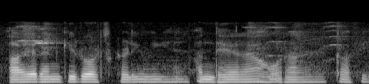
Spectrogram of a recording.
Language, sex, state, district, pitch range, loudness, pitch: Hindi, male, Chhattisgarh, Bilaspur, 115-120 Hz, -20 LUFS, 120 Hz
